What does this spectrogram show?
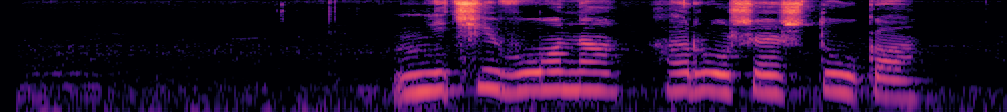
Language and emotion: Russian, neutral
